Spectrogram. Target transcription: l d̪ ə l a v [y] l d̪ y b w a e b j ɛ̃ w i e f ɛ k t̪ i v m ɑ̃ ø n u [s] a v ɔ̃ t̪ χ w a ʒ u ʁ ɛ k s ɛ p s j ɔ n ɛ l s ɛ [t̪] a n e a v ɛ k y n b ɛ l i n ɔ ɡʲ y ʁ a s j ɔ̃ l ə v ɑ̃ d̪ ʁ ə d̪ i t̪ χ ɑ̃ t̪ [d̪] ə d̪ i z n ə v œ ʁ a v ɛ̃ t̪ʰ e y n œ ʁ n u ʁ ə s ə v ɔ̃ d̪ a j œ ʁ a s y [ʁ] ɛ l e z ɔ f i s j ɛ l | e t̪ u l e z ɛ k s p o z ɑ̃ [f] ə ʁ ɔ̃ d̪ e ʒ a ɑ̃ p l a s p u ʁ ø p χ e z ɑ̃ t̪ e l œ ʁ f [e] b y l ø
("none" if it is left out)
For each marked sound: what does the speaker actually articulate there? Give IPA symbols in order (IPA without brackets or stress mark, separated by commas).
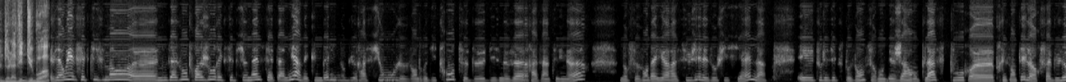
i, z, t̪, d̪, ʒ, s, a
